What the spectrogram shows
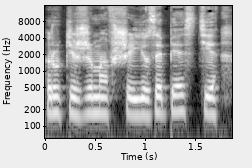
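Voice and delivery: ordinary delivery

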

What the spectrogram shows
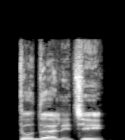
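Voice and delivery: sharp, urgent barked delivery. Aboard a diving aircraft, a man shouts an order again, shouted. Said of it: "вновь прокричал он".

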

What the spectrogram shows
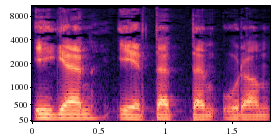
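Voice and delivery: ordinary delivery

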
